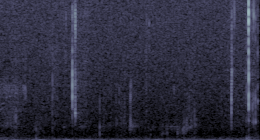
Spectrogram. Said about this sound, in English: So many swallowing noises so close to such an expensive microphone.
